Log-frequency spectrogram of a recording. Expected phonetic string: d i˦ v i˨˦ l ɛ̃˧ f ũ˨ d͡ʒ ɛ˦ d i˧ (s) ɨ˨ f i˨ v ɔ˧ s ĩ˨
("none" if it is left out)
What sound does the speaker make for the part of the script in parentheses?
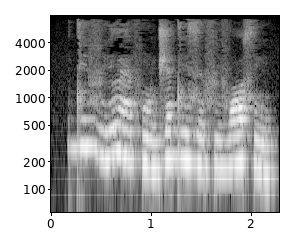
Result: z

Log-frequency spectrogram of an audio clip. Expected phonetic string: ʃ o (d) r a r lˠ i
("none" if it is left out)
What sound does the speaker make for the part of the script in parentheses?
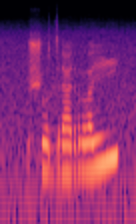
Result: d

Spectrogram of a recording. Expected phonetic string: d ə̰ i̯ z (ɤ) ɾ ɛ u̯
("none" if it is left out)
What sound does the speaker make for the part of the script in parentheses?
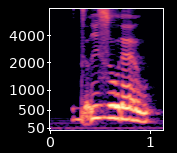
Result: o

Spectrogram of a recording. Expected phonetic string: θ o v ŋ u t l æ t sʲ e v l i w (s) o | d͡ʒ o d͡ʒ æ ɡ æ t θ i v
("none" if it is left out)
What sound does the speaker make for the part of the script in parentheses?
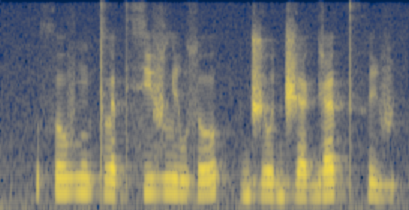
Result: s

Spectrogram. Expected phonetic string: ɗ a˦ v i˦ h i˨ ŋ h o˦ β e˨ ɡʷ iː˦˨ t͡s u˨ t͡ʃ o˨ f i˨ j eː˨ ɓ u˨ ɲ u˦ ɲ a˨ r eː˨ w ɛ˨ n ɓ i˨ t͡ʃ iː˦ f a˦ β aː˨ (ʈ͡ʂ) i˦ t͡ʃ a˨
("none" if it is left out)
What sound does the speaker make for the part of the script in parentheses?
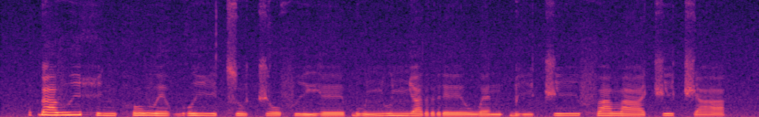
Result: t͡ʃ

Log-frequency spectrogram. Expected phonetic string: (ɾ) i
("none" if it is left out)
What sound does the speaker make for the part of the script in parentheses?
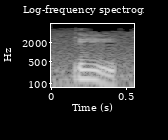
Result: ɾ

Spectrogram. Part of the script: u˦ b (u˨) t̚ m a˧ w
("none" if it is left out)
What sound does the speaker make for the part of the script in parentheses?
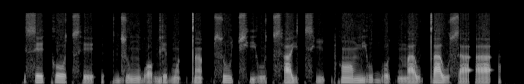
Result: o˨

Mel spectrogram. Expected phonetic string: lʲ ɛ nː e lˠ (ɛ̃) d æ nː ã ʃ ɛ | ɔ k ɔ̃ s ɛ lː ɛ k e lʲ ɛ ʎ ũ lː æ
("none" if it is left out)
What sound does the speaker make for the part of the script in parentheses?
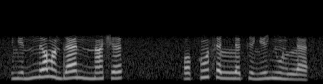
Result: ɛ̃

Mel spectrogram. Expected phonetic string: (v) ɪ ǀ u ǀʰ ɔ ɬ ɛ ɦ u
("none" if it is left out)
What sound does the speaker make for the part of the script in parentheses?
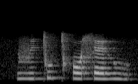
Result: v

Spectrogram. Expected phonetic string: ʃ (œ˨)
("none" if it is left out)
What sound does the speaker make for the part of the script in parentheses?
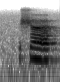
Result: œ˨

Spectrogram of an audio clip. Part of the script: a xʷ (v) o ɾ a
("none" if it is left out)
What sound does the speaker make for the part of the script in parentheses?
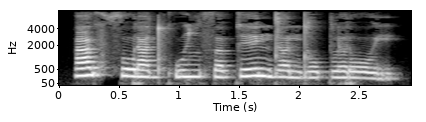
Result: θ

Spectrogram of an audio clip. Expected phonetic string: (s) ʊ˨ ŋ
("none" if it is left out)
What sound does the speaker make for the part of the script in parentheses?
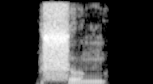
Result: s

